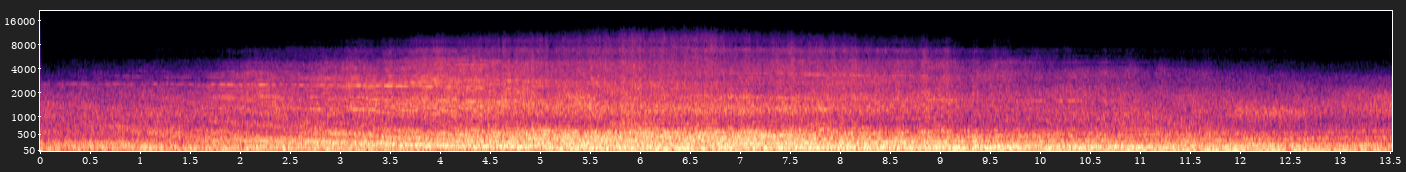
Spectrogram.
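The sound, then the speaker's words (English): A loud airplane roars during takeoff from a runway, its jet engine noise swelling to a broad, steady rumble and a sweeping whine that rises and falls as it passes. No one speaks. “I see it coming. See it, guys? Yeah, watch it take off.”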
